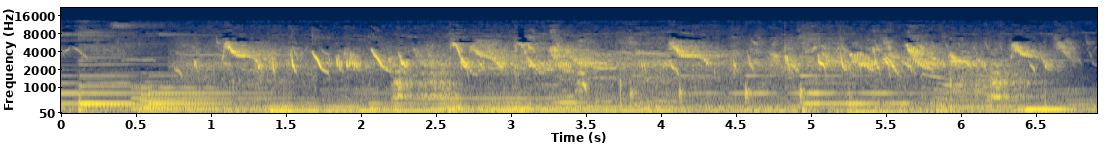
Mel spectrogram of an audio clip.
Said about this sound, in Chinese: 是陶渊明笔下的鸡犬相闻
